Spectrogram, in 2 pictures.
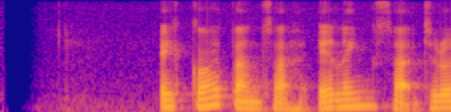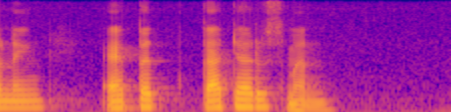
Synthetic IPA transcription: ʔekɔt̪ansaɦelɪŋsa̰ʔd̥ʒ̥ɾonɪŋ | ʔeb̥ə̤t̪̚kaɖ̥a̤ɾusma̰n

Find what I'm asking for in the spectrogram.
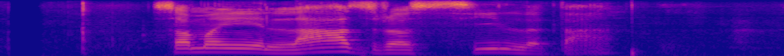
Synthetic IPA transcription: sʌmʌjelad͡zrʌsilːʌt̪a̰

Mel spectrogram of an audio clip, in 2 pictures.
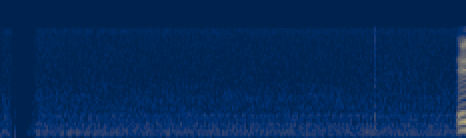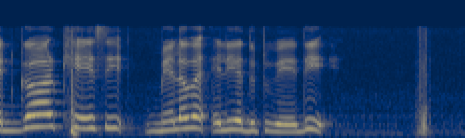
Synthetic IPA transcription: eɖɡaːrkʰeːsi | meləʋəʔelijəd̪uʈuʋeːd̪iː

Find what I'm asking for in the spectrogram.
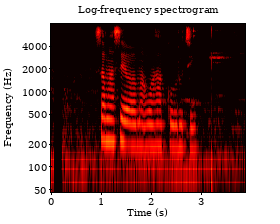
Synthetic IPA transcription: sʌmasebamawʌɦãkoɾut͡si

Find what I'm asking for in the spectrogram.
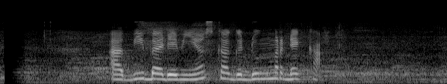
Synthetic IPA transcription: ʔabibademiɔskaɡədʊŋmərdeka̰

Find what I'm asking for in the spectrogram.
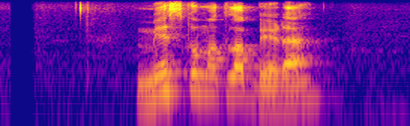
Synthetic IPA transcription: meskomʌt̪lʌbːʱeɽa

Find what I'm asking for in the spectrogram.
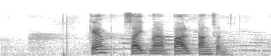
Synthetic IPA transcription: kjãmpsajt̪mapalʈaŋt͡sʰʌn

